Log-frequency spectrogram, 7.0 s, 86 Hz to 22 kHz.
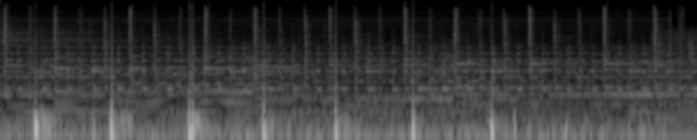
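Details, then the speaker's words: Regular soft Korotkoff sounds, about 78 a minute, heard over the brachial artery during cuff deflation, used to record systolic and diastolic pressure; background music. "The appearance and disappearance of Korotkov sounds, which are pulsatile circulatory sounds heard upon auscultation of the brachial artery, are used to record systolic and diastolic blood pressure."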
